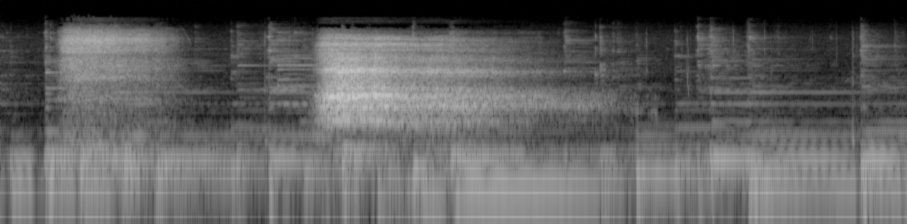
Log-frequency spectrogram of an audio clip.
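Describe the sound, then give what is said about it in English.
A deep breath in and out during a children's bedtime guided meditation. A breathy inhale is followed after a pause by a longer, louder exhale that fades slowly, with soft music sustained underneath. “And let's take one more deep dragon breath. Fill up your chest and belly in and out.”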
